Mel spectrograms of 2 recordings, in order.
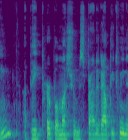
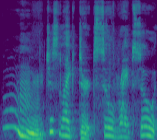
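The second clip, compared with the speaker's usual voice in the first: sniffing giant; 8 semitones higher, much slower than usual. Acted. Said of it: "the giant sniffed".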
